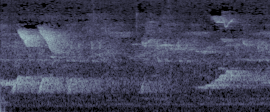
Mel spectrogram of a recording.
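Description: A male zebra finch sings soft, nasal, buzzy notes with quick falling sweeps to court a female.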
